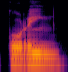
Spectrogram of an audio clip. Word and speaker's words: kuring: Another example would be koring, koring for cat. For this word, the stress is on the second syllable. Koring, koring.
